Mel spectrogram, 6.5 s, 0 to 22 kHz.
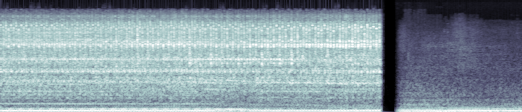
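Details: Mini R56 after injector cleaning, rebuild and replacement for cold-start misfire: engine restarted after crank with empty fuel line, steady low even idle hum with no knocks or stumbles, then a brief cut; runs smooth, warming up.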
